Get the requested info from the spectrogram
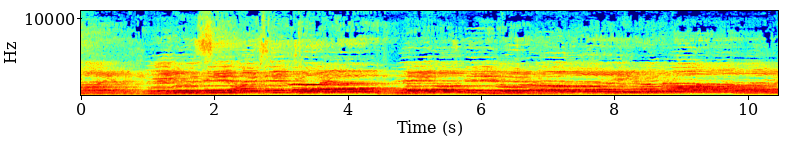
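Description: A small group of voices singing a sung blessing together, on the lines "May you see life's gifts to you. May love be your guide."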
